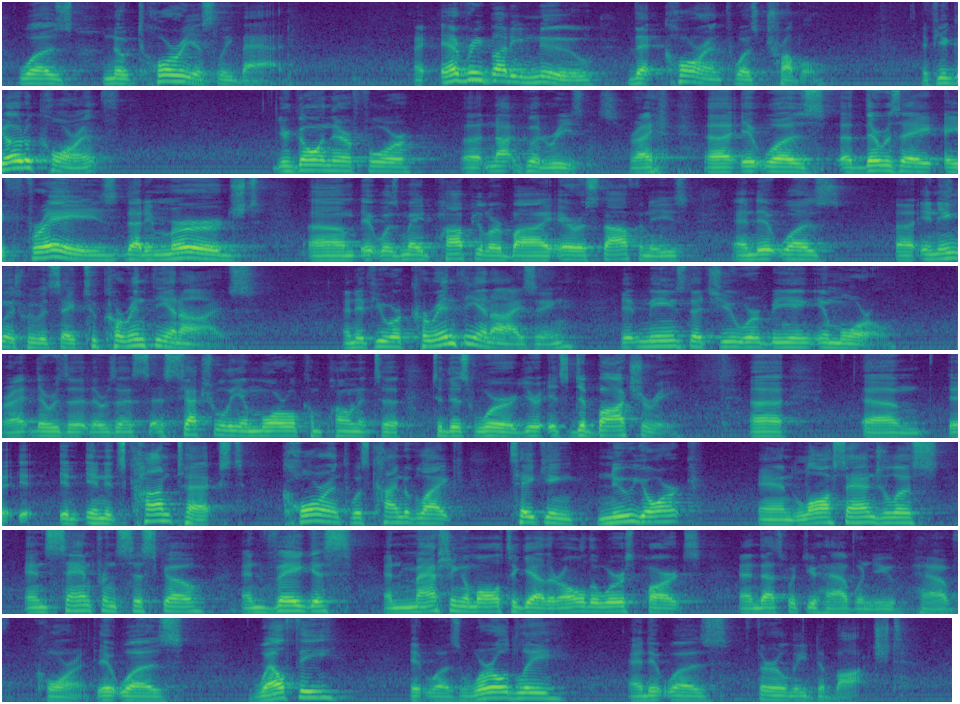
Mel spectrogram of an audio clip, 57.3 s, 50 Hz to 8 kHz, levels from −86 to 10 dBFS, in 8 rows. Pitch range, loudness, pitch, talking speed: 110-135 Hz, -20 LUFS, 120 Hz, 140 wpm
